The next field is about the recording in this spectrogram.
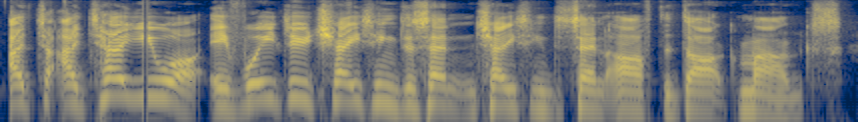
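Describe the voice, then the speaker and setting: A man's voice: high voice, fairly quick, pushed and bright, no room sound. A man in his thirties co-hosting a podcast, teasing his partner and reading out listener comments. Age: 30s. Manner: teasing, swears casually. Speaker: podcast co-host.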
